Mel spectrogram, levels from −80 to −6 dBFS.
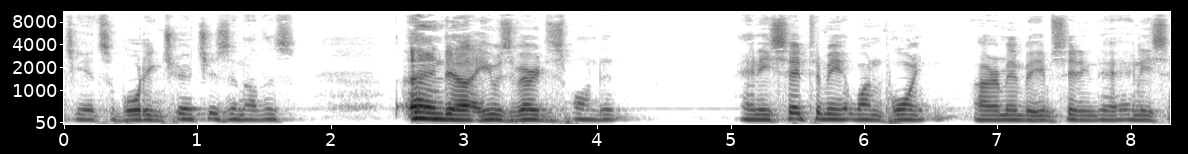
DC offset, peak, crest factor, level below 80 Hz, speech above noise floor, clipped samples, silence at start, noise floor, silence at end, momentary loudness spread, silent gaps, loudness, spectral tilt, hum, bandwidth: under 0.1%; -6 dBFS; 22 dB; -60 dBFS; 44 dB; under 0.1%; 0 s; -71 dBFS; 0 s; 16 LU; none; -27 LUFS; -6 dB/octave; none; 10.5 kHz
